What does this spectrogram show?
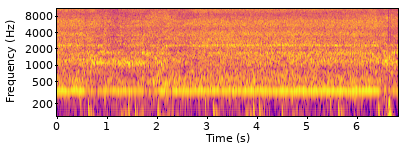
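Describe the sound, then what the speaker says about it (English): Steady close whir of a blow dryer drying hair, a constant airy roar with a faint tone running throughout and small bumps as it moves along the mid shaft. "notice how the direction of the blow dryer is always going down with the cuticle"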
